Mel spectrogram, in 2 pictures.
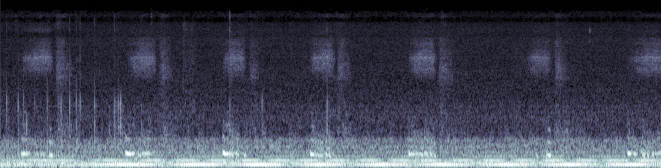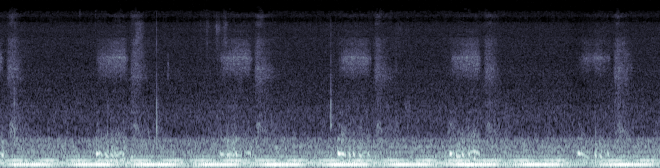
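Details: Skunk Nikko snoring while falling asleep: quicker, regular snoring breaths about once a second, each a brief breathy rasp, layered over a pulsing low hum throughout.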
